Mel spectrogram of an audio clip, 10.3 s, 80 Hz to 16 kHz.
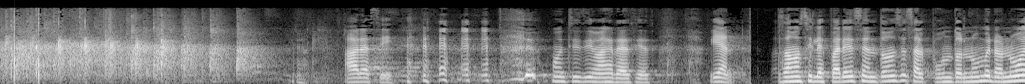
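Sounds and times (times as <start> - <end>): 
room full of people clapping in a council chamber: 0.0 - 2.7
speech: 3.4 - 10.2
laughter: 3.8 - 5.5.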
